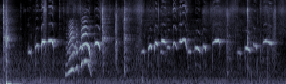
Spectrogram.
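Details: Cockatiel kept as a pet, copying its owner's whistled tune: a run of bright, rising and falling whistled notes in quick phrases, one rich sweeping whistle early on, and occasional sharp clicks.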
